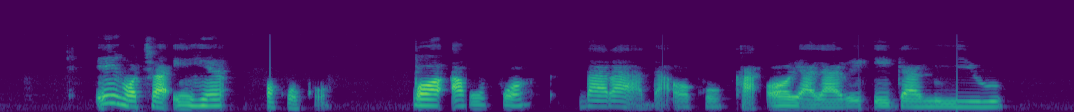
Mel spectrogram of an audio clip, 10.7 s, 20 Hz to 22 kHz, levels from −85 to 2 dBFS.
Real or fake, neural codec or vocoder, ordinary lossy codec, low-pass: real; none; none; 7.2 kHz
